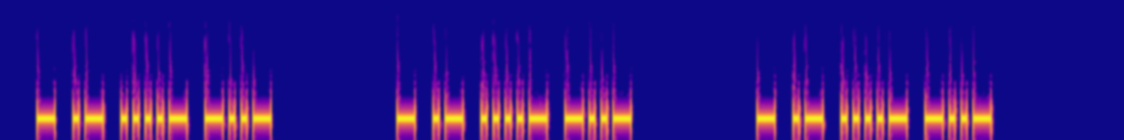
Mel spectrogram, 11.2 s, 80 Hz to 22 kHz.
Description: Morse code, heard as a keyed tone, about 20 wpm, 700 Hz. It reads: TA4X TA4X TA4X
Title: DXCC-100 Call Signs - 4 Characters - Repeated 3x - 20wpm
